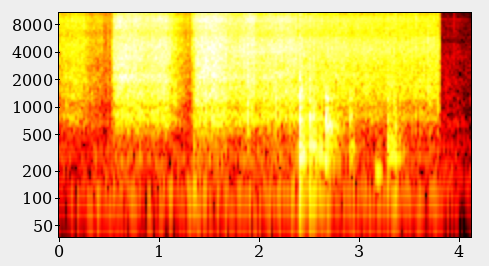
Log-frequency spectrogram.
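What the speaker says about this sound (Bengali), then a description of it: "এই যে একটু উল্টিয়ে পাল্টে নামিয়ে দিচ্ছি, তাহলে পুরো পিঠটাই ওই পিঠটাও খুব সুন্দর ভাজা হবে।" Pumpkin peel fritters hiss and crackle in a frying pan as they are flipped and lifted out, with scraping spatula strokes over a loud sizzle that cuts off abruptly near the end.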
